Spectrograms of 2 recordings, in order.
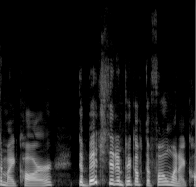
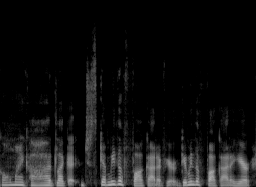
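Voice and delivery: mortified mutter; 3 semitones lower, 8 dB quieter, faster than usual. Retold or imitated. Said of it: "And I was like".

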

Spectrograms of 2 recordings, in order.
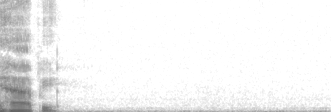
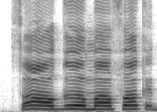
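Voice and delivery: high, loud hype-man shout; hyped demo; 10 semitones higher, 10 dB louder than usual. Shown as a demonstration. Showing listeners the greeting, loud hype. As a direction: show them how to say it, loud. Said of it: "Just dap 'em up".

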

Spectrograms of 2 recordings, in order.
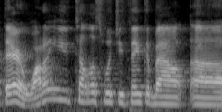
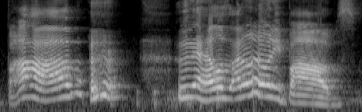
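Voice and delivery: laughing mock outrage; 11 semitones higher, 6 dB louder, slower than usual. Mock outrage at unknown guest.

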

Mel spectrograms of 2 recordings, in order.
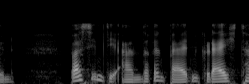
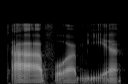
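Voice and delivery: put-on lower, slow old man's voice; feeble old voice; 8 semitones lower, slower than usual. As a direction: play the doddering old man. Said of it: "den altersschwachen Tonfall beizubehalten".

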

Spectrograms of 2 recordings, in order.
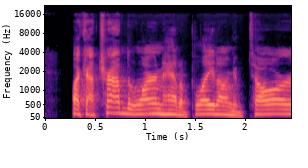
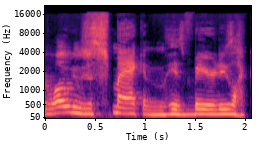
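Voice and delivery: usual speaking voice

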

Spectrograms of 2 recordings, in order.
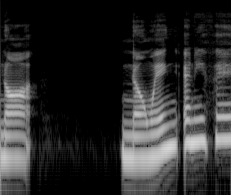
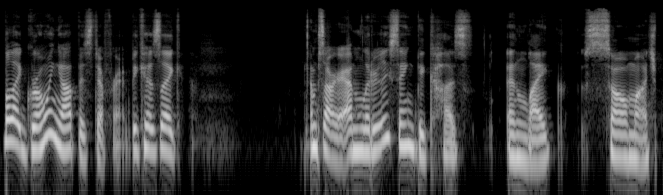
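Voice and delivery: normal talking voice

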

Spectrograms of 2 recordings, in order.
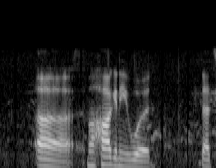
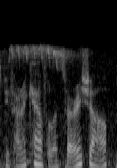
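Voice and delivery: put-on soft, careful warning to a child; hushed, gentle warning from a father; quiet warning; 2 semitones lower, 9 dB quieter than usual. Father warns handing over sword.

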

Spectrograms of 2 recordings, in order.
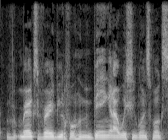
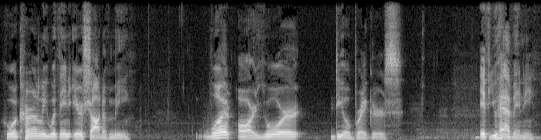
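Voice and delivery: mock host announcer; 3 semitones higher, slower than usual. Mock host addressing audience.

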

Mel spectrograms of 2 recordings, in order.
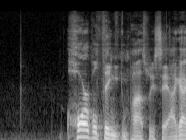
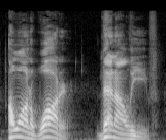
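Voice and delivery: raised, slightly louder mock demand; imitated belligerent demand; 5 semitones higher, 4 dB louder than usual. Belligerent guest bargaining with the man removing him, imitated demand. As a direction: play the stubborn troublemaker lightly. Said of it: "he's being belligerent".

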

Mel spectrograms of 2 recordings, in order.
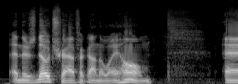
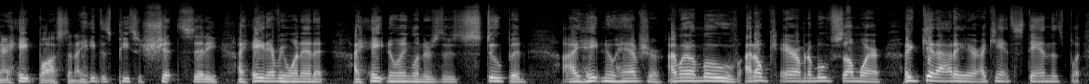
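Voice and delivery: retold commute tirade, climbing higher in pitch; mock screaming rant; 6 semitones higher than usual. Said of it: "and I start screaming".

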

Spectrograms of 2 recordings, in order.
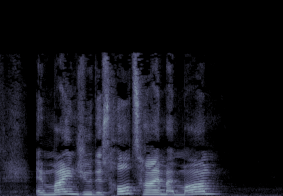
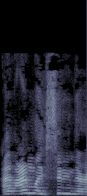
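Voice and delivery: ordinary talk, nothing marked

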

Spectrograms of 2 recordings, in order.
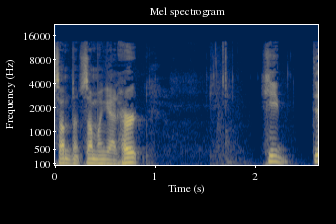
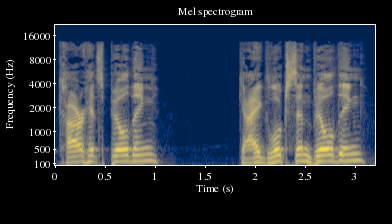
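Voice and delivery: put-on slow, loud, word by word as if to a child; slow spelled-out explanation; 5 semitones higher, 7 dB louder, slower than usual. Cop spells out the video to the complainer, slow and loud. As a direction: lay it out slowly and pointedly, louder. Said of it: "spelling it out slowly to her".

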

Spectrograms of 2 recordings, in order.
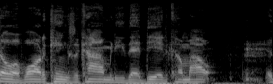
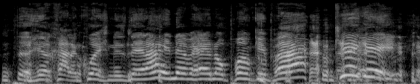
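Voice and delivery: much higher and louder, laughing through the punchline; Bernie Mac joke; 6 semitones higher, 4 dB louder than usual. Retold or imitated. Retelling Bernie Mac's stage joke to friends, loud laughing impression. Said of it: "one of his jokes was like".

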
